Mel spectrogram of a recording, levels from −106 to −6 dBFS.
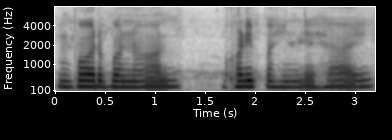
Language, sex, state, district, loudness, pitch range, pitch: Magahi, female, Jharkhand, Palamu, -17 LUFS, 200-215 Hz, 210 Hz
